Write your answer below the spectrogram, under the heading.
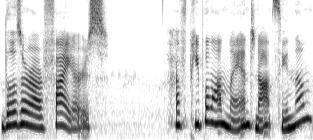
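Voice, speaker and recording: This is a put-on character voice with a hissing sound. It moves at a moderate pace. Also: woman, high pitch for a woman. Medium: audio drama.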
